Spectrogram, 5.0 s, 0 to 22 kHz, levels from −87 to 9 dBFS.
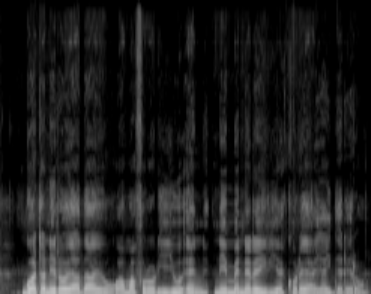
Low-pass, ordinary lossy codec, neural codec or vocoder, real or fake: none; none; vocoder, 44.1 kHz, 128 mel bands every 256 samples, BigVGAN v2; fake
